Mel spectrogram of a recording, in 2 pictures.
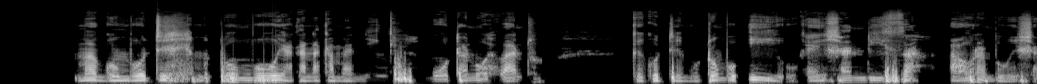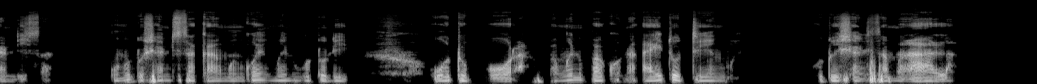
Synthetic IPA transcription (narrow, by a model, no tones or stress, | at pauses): maɡʱombotimuto̞mbo̞jakanakamaniŋɡḭmuːtano̞ɦwe̞ʋantʰu̥ | ŋɡe̞kutimuto̞mbo̞ijiṵkʰaiʃandisaː | uɾʔambiweiʃa̰ndisa̰ | uno̞to̞ʃandisaka̰mwe̞ŋɡuʋaimwe̞niwotoɗi | woto̞p̚oɾapamwe̞nipakona̰ʔaito̞te̞ŋɡwe | kuto̞iʃandisamaɦaːla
